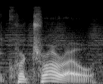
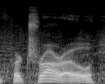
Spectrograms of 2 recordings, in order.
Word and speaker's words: Quatraro: His name is Matt Quatraro. It's a rather unusual spelling and pronunciation of the name Quatraro.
